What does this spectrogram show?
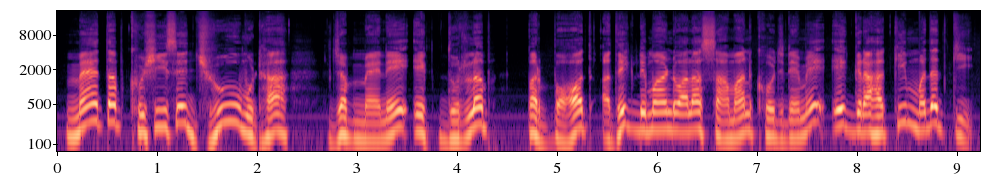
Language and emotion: Hindi, happy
